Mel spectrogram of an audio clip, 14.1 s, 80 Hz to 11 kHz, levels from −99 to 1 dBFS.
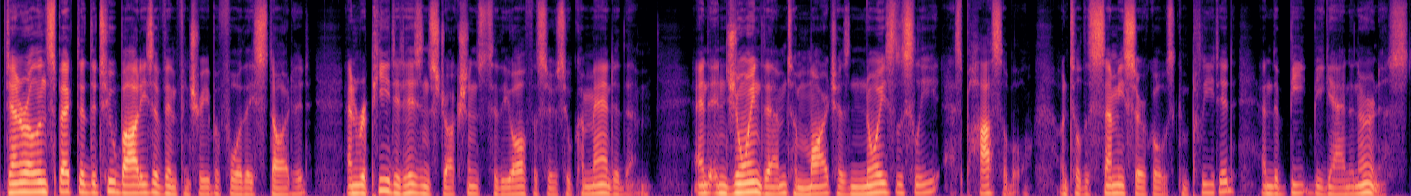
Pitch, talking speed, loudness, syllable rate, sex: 130 Hz, 175 wpm, -20 LUFS, 5.8 syllables/s, male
